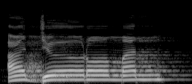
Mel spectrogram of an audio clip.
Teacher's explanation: huruf jim sukun, qalqalah sugro karena mati di tengah kalimat, jangan lupa dipantulkan. Ajraman, nun sukun bertemu hamzah idhar halqi, kita baca jelas.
